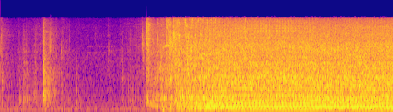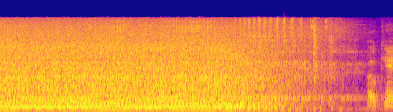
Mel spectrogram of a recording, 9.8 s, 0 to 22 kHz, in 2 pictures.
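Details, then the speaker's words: 2007 Honda engine on a Troy-Bilt self-propelled mower, cold, just after a carburetor replacement: it catches on the first pull, revs briefly, then settles into a steady, even single-cylinder run with no misses, a healthy start. "first pull and look i'm putting my hand on the exhaust to show you that it's cold yeah i didn't start it up before the video"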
